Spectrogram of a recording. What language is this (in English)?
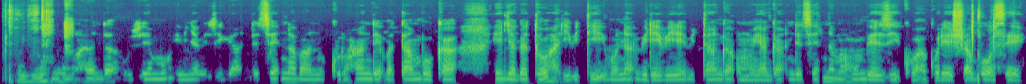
Kinyarwanda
